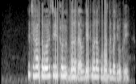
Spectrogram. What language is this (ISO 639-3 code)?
pus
